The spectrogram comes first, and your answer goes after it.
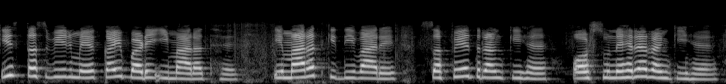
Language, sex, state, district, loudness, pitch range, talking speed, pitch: Hindi, female, Jharkhand, Garhwa, -18 LUFS, 265-335 Hz, 155 wpm, 305 Hz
